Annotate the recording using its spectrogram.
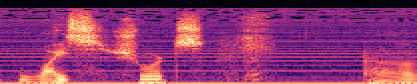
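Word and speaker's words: Weiß Schwarz: shorts or white shorts or however you may wish to pronounce that um i think officially the pronunciation is weiss shorts because the funny looking b is actually supposed to be a german character and these are supposed to be german words so it's supposed to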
